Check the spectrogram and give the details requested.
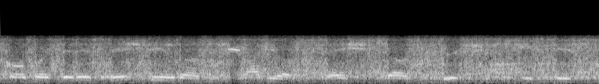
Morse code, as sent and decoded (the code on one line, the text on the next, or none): none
